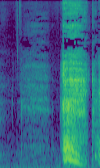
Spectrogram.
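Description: A man coughs once, clearing his throat, about a second in, after a near-quiet pause.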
